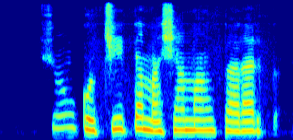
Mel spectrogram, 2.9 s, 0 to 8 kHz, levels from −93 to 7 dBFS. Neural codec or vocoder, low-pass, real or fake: codec, 44.1 kHz, 7.8 kbps, Pupu-Codec; 7.2 kHz; fake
